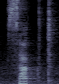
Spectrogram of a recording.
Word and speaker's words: sucked: คุณรู้อะไรไหม My Christmas already sucked สังเกตและฟังดีๆว่านางเอกจะออกเสียงว่า sucked ลงท้ายด้วยเสียง k ใส่ ed เข้าไปจะเป็น k แล้วก็ t sucked Christmas ฉันน่ะห่วยพออยู่แล้วเนี่ย so you can go nail it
